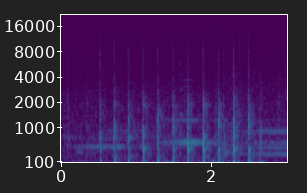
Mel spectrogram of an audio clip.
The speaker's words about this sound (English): pulls himself to his full height, and knocks on the door.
